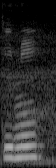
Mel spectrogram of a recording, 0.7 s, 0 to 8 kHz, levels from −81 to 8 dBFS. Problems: none marked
